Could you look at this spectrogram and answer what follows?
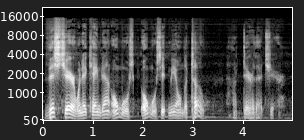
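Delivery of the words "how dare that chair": hushed mock outrage; mock indignant whisper. Preacher mocking offence at the chair that nearly hit his toe, indignant whisper.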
